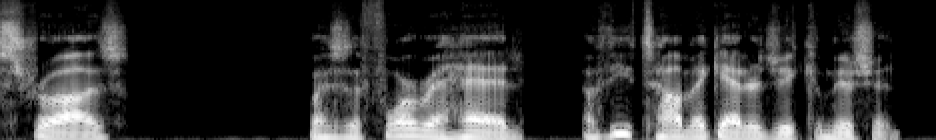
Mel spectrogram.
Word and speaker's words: Strauss: Strauss, spelled Strauss but pronounced Strauss, was the former head of the Atomic Energy Commission.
